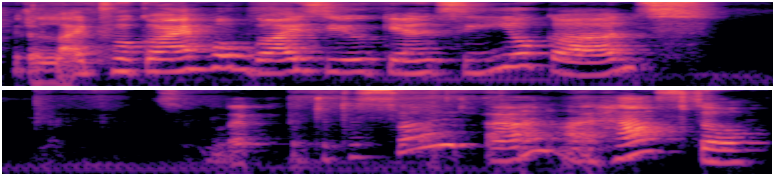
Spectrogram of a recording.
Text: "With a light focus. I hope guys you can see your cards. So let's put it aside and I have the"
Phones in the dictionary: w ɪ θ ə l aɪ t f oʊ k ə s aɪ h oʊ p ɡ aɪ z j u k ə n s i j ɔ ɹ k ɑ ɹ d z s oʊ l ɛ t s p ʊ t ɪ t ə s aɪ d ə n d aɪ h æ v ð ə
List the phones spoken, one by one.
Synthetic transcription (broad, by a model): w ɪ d ə l aɪ t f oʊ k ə ɪ h oʊ p ɡ aɪ z j u k ə n s i j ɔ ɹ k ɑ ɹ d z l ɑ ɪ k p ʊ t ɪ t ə s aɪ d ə n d aɪ h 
